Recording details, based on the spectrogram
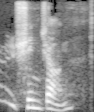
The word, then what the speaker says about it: Xinjiang: How do you say that? Is it Xinjiang? – Xinjiang.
